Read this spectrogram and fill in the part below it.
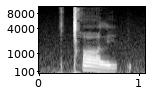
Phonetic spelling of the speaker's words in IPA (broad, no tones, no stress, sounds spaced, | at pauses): ǀʰ ɑ l i p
